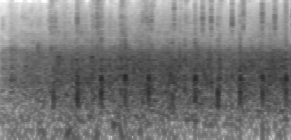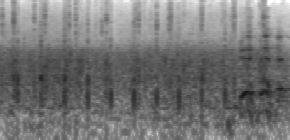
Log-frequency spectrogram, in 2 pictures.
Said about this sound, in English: Exactly. He's here. You actually need a round of applause.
